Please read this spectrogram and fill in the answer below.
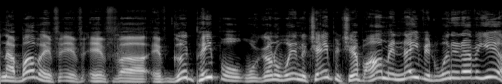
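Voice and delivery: high, halting voice. Retelling what a coach told the host on the show: Bobby Bowden impression. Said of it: "You did it".

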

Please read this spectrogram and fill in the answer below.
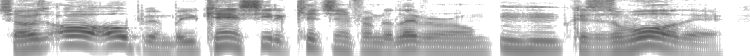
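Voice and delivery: plain

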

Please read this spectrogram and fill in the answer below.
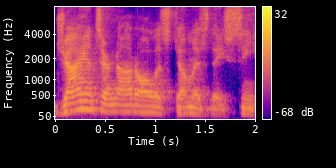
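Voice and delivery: ordinary talk

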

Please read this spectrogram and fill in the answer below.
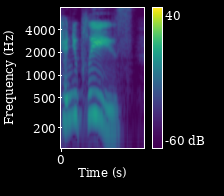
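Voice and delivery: put-on high, irrational, desperate little-kid voice. Retelling looking at a friend to take it away: imitating her own irrational childlike plea. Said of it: "crazy, irrational, like, kid, like".

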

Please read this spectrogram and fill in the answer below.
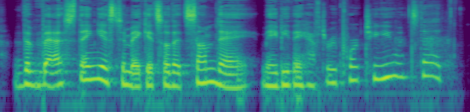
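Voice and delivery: sweet, silky voice. Asked for advice on petty coworkers, the guest answers sweet as silk. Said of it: "the sweet as silk voice you've got going".

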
